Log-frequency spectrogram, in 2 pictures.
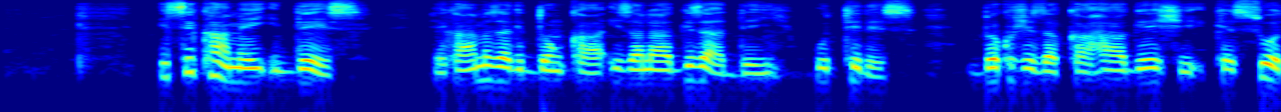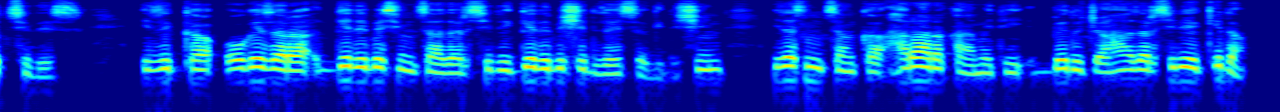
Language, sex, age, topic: Gamo, male, 25-35, government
